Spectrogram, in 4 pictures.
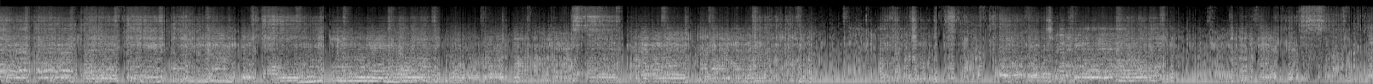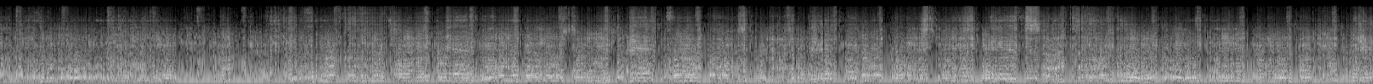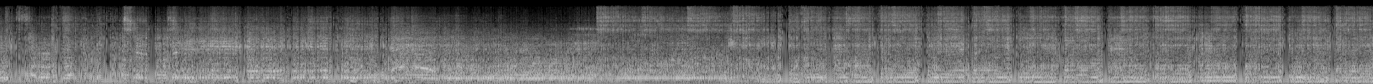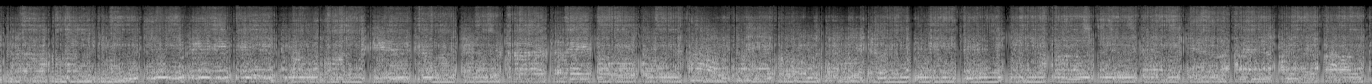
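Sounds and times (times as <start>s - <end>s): distorted live rock band: 0.0s - 54.9s.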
